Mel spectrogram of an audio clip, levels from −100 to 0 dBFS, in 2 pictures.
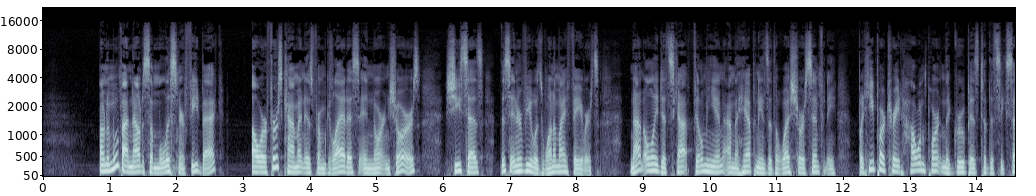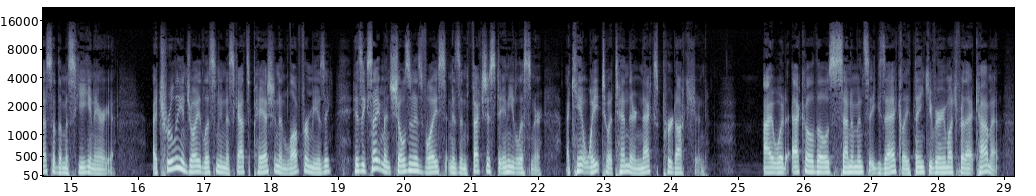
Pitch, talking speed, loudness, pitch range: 120 Hz, 210 wpm, -20 LUFS, 110-135 Hz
